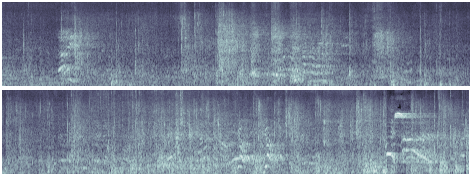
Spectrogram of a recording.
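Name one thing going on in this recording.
Hockey sticks clack against a ball and against each other.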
